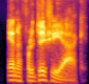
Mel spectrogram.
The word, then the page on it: Anaphrodisiac: American English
